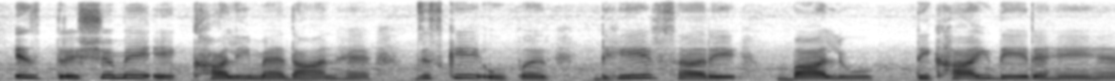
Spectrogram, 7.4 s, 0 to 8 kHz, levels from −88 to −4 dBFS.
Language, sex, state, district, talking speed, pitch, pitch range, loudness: Hindi, female, Jharkhand, Garhwa, 130 wpm, 245 Hz, 235-270 Hz, -16 LUFS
